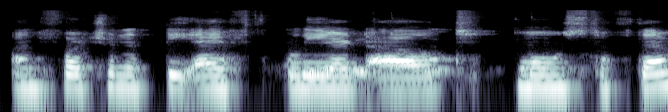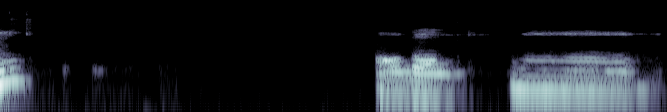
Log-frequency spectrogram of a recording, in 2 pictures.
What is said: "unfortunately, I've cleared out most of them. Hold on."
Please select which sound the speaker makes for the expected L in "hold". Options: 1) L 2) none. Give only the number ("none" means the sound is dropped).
2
